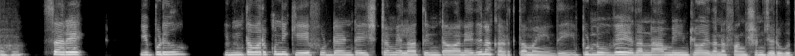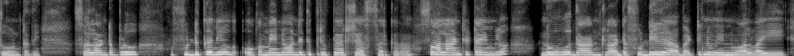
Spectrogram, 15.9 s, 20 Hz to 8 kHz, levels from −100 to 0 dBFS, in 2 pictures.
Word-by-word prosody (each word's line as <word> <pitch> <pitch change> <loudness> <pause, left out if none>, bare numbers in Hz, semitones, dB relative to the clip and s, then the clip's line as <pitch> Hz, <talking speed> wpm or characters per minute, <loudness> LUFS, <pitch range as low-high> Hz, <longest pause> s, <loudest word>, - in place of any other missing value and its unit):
ఆహా! 235 -1 -2 0.4
సరే. 315 -2 +7 0.8
ఇప్పుడు 315 +3 +2 0.6
ఇంతవరకు 310 +3 +2
నీకే 300 -4 0
ఫుడ్ 275 -3 -4
అంటే 265 +1 -3
ఇష్టం, 280 +2 -6
ఎలా 250 0 0
తింటావనేది 265 +2 -1
నాకర్థమైంది. 235 -5 -3
ఇప్పుడు 290 +3 -2
నువ్వే 285 +2 +3
ఏదన్నా 265 0 -1
మీ 260 - +1
ఇంట్లో 255 +2 -2
ఏదేనా 245 0 -2
ఫంక్షన్ 245 +1 -1
జరుగుతూ 240 +1 -1
ఉంటది. 220 -1 -8 0.4
సో, - - -9
అలాంటప్పుడు 275 +3 +2 0.5
ఫుడ్‌కని 315 +2 +4
ఒ - - -1 0.2
ఒక 270 - -4
మెనూ 275 +1 +2
అనేది 290 +2 0
ప్రిపేర్ 275 0 -1
చేస్తారు 250 -1 -3
కదా! 225 0 -7 0.2
సో, - - -11
అలాంటి 305 +2 +1
టైంలో, 300 +3 0 0.4
నువ్వు 300 +2 +4
దాంట్లో 270 0 0
అంటే 290 +3 -1
ఫుడ్డీ 290 +1 +3
కాబట్టి, 260 +1 -1
నువ్వు 285 -3 +2
ఇన్‌వాల్వ్ 255 0 +1
అయి, 240 0 -2
270 Hz, 155 wpm, -25 LUFS, 250-295 Hz, 0.8 s, సరే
